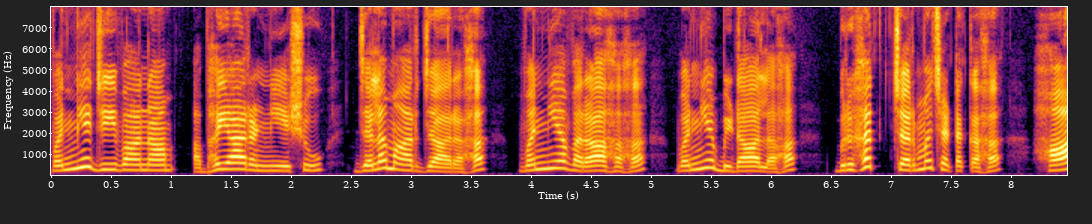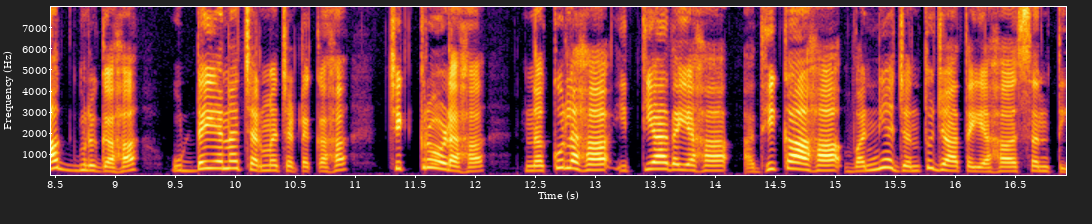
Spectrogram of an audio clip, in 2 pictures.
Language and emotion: Sanskrit, neutral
